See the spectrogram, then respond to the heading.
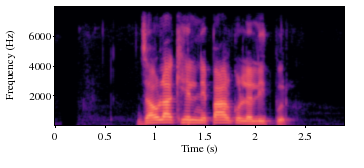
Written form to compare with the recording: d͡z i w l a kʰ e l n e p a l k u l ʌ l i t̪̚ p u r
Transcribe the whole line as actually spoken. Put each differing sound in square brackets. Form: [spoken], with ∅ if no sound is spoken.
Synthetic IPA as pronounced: d͡z [a] w l a kʰ e l n e p a l k [o] l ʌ l i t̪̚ p u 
